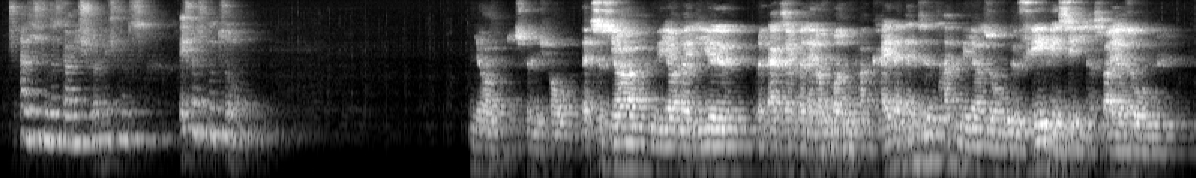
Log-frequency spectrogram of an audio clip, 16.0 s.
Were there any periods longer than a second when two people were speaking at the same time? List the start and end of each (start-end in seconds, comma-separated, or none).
none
